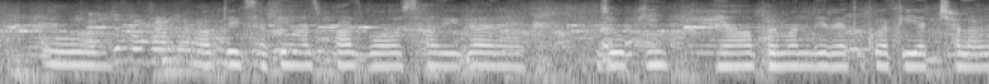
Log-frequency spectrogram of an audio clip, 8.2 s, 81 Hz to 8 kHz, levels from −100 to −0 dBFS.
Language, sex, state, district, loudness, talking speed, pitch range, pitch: Hindi, male, Bihar, Sitamarhi, -16 LUFS, 155 wpm, 220-240 Hz, 225 Hz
